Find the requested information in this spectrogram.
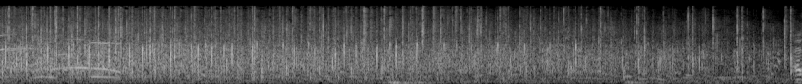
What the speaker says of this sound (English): Give her a nice round of applause, boys and girls.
